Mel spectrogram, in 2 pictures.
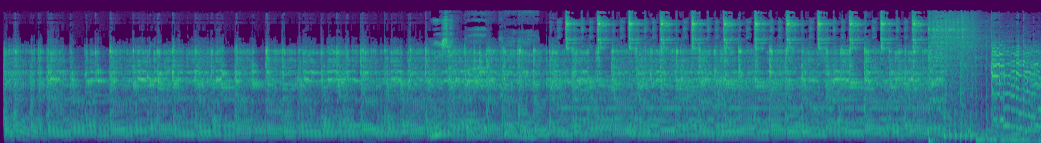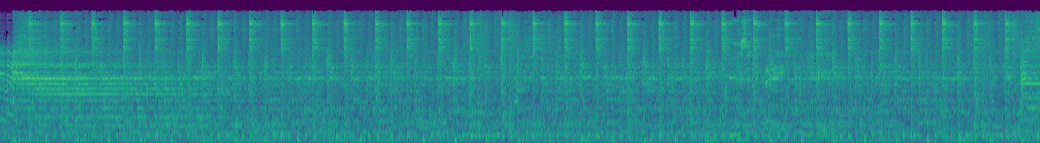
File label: Surf Rock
